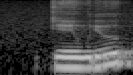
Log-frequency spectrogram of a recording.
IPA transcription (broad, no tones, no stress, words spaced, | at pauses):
kewɾʲɤ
